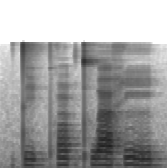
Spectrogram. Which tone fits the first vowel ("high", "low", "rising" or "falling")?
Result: low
